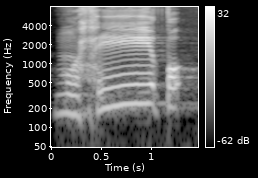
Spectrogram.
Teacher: اس کلمے میں حرف تا جو ہے اس پر قلقلہ کیا جا رہا ہے اور یہ ہے قلقلہ کبریٰ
